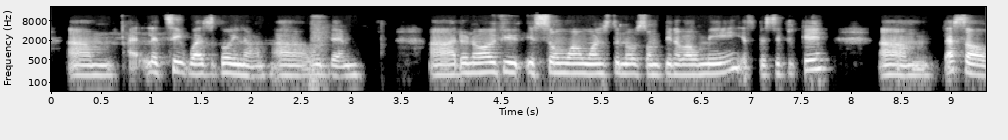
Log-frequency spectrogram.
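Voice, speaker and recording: A woman with a Spanish accent and a fairly low pitch speaks at a moderate pace. Her intonation is fairly even over a quiet background. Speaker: nanny. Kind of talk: self-introduction in online meeting. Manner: halting.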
